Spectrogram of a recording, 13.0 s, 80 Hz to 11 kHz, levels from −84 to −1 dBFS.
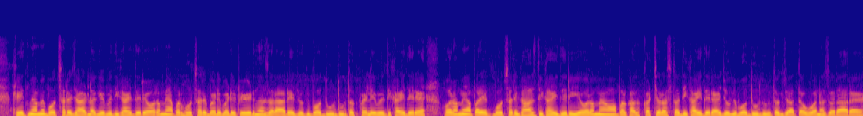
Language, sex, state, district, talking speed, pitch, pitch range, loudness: Hindi, male, Uttar Pradesh, Deoria, 325 wpm, 155 Hz, 150-155 Hz, -16 LUFS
